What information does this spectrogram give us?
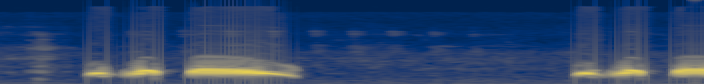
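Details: Spotted dove cooing in contest style with the Sấm Thổ voice: a full phrase of two short hollow notes and a long descending coo, a pause of about a second and a half, then the next phrase begins.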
